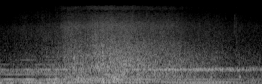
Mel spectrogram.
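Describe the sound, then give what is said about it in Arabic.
Waves of the Mediterranean Sea off Tunisia rush and swell, a broad surging wash that peaks and slowly recedes, with a steady low mechanical hum underneath like a boat engine and some wind. “هنا بحر تونس كابوس بلا نهاية في الأفق هنا تغرق الأحلام ويحمل الموج جثث أصحابها”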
